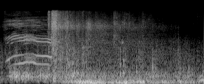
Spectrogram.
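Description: A towed artillery howitzer firing: after a brief high wavering tone, a single sudden loud blast about half a second in, followed by a long low rumble.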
